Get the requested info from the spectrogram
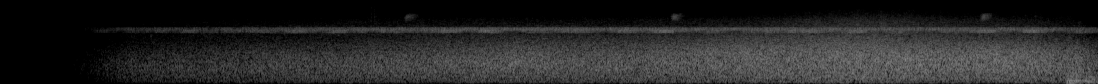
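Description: Night ambience of crickets chirping in a steady high-pitched trill over a soft even hiss, fading in over the first two seconds.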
